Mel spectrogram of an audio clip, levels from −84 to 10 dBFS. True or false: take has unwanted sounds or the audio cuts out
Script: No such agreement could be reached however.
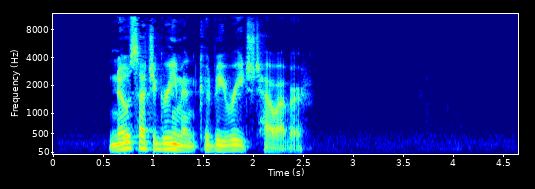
false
